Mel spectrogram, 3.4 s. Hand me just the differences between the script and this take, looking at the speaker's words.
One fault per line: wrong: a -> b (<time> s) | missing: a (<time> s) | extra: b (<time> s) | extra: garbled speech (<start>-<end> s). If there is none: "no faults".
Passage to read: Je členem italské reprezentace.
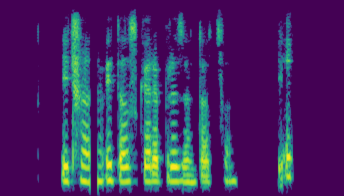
no faults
